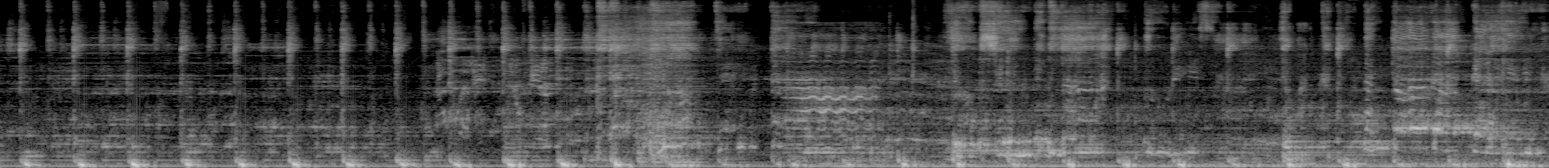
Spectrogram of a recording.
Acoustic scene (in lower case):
car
